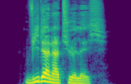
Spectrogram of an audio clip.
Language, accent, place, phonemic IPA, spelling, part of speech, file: German, Germany, Berlin, /ˈviːdɐnaˌtyːɐ̯lɪç/, widernatürlich, adjective, De-widernatürlich.ogg
- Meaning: contrary to nature, especially (though not exclusively) of sexual behaviour; perverse; degenerate; abnormal; unnatural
